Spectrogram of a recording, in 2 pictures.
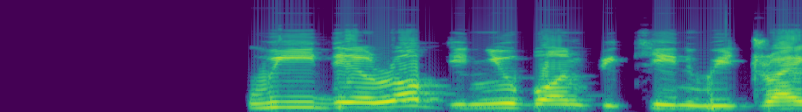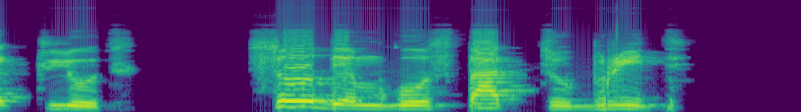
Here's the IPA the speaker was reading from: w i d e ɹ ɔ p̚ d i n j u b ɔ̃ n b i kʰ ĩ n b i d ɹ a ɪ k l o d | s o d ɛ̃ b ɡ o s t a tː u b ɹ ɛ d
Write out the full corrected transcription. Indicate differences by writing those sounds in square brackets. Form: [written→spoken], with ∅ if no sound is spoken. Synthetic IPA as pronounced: w i d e ɹ ɔ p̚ d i n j u b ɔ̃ n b i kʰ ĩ n [b→w] i d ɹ a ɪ k l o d | s o d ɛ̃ [b→m] ɡ o s t a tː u b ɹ [ɛ→i] d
